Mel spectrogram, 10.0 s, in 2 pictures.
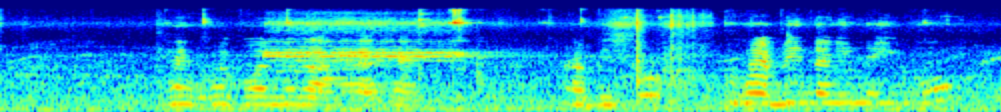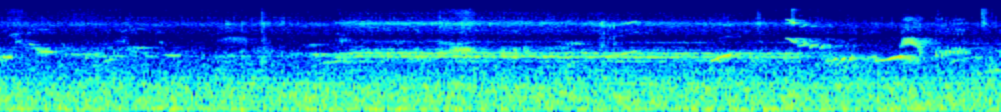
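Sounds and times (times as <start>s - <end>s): steady background noise: 0.0s - 10.0s.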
